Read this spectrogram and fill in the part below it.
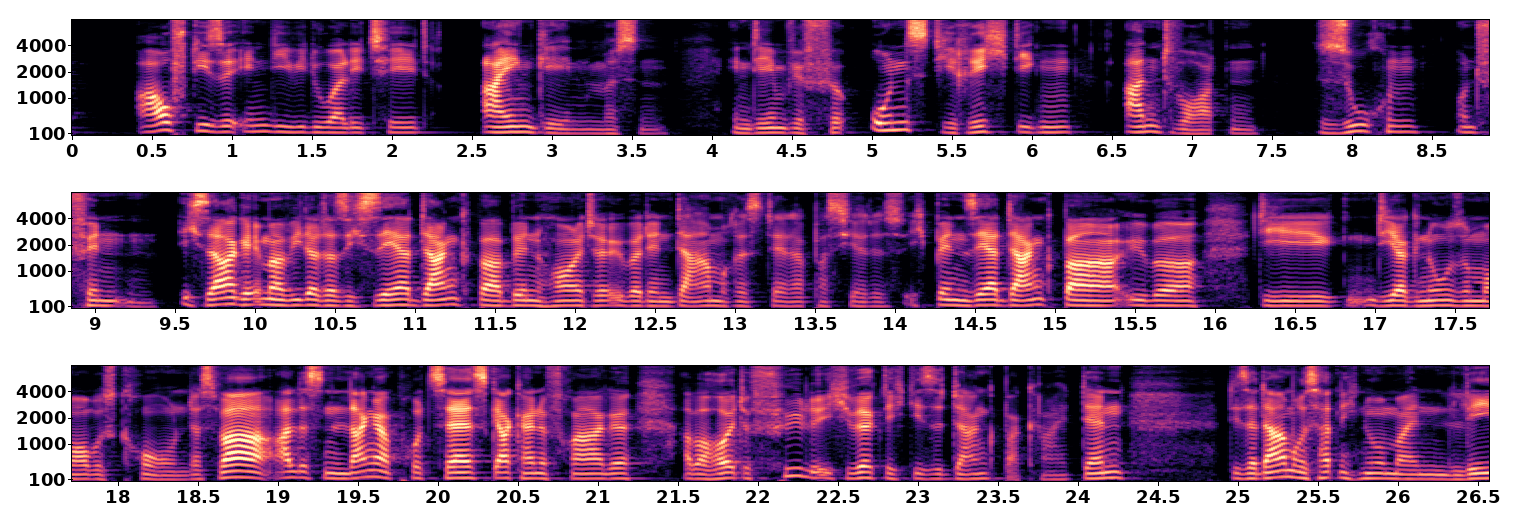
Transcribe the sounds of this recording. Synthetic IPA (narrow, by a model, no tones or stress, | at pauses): ʔaʊfd̥iːzəʔɪndividualitʰɛːt | ʔaɪnɡeːənmʏsn̩ | ʔɪndeːmviːɐfyːɐʔʊnsd̥iːʁɪçtɪɡŋ̩ | ʔantv̥ɔɐtn̩ | zuːxn̩ʔʊntfɪndn̩ʔɪçz̥aːɡəʔɪmɐviːdɐdas̬ɪçz̥eːɐdaŋkb̥aːɐbɪnɦɔʏtəʔy̰ːbɐɾeːndaɐmʁɪsd̥eːɐɾaːpʰasiːɐtɪstɪçb̥ɪnzeːɐdaŋkb̥aːɐʔyːbɐ | d̥iːdiaɡnoːzəmɔɐbʊskʁ̥oːnd̥asv̥aːɐʔa̰ləsnlaŋɐpʁ̥ot͡sɛsɡ̥aːɐkʰaɪnəfʁ̥aːɡəʔaːbɐɦɔʏtəfyːləɪçv̥ɪɐklɪçd̥iːzədaŋkb̥a̰ːɐkʰaɪt̚d̥ɛn | d̥iːzɐdaɐmʁɪshatnɪçtnuːɐmaɪnleː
